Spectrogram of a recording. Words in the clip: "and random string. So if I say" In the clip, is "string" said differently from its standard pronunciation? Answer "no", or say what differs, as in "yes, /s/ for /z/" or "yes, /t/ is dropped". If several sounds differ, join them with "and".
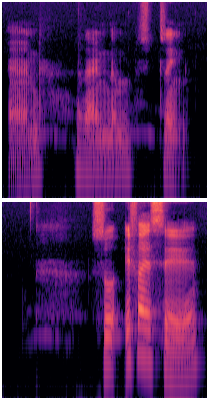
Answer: no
